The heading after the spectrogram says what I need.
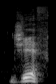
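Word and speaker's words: GIF: Lord Vale says, I pronounce it Jiff with a J.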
